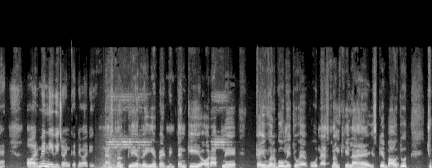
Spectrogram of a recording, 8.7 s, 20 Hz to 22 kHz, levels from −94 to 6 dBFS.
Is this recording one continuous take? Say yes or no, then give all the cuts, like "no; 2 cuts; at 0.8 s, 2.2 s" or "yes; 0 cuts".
no; 1 cut; at 2.0 s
